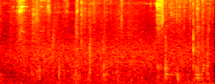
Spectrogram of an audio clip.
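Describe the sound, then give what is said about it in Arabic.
Metallic jingling of a bunch of keys including a car key, several quick rattling bursts over a few seconds as they are shaken and handed over, with no voices. “والمفتاح والوصل، وهذا مفتاح السيارة.”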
